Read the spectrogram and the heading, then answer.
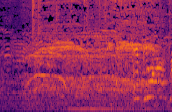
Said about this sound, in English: I just want to point out she's talking about people getting hanged and the crowd's like cheering enthusiastically.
